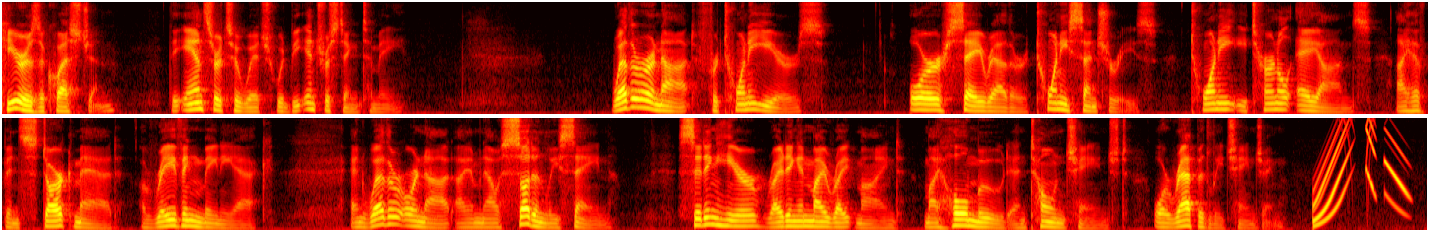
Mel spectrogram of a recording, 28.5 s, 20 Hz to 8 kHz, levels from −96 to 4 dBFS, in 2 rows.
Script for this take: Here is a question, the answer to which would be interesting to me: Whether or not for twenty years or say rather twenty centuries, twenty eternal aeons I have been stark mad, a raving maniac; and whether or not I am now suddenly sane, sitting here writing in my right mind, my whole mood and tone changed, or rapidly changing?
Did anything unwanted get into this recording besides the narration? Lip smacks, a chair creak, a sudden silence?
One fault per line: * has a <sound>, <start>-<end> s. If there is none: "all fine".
* has a chirp, 27.4-28.4 s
